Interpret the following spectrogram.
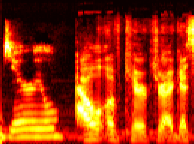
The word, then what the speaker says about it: Zariel: Zerial? Zariel. Zariel. Or Like, how you... Listen, that's me being dumb and not being able to pronounce words. That's me fucking up his name. It's Zariel. I need to remind myself.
